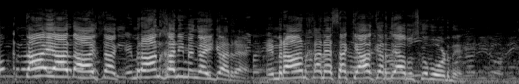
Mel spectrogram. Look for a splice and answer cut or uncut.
cut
